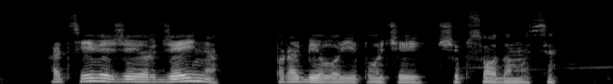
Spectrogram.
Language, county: Lithuanian, Vilnius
